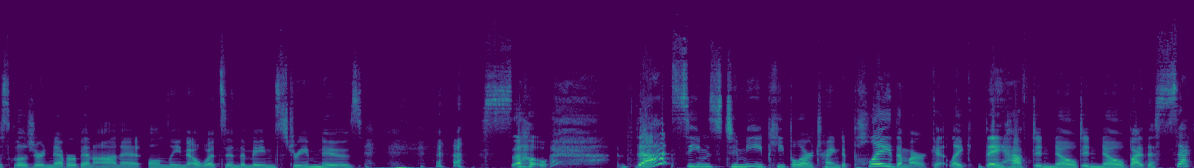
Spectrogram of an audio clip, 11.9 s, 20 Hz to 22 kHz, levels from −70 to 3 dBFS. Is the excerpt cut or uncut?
cut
